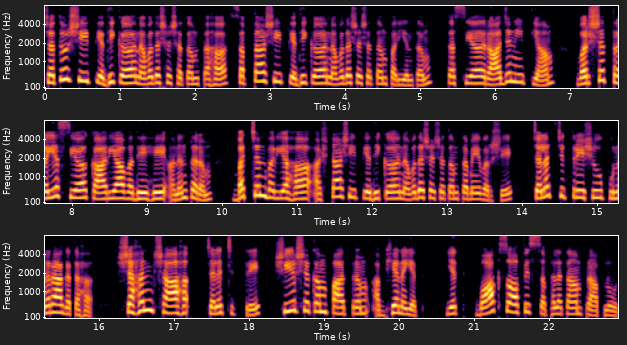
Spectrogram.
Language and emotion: Sanskrit, neutral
